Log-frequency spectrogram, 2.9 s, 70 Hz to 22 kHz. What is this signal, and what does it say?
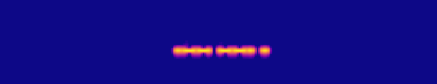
Morse code, heard as a keyed tone, about 46 wpm, 690 Hz. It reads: WGE
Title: USA Call Sign Postfixes - 3 Letters 50wpm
